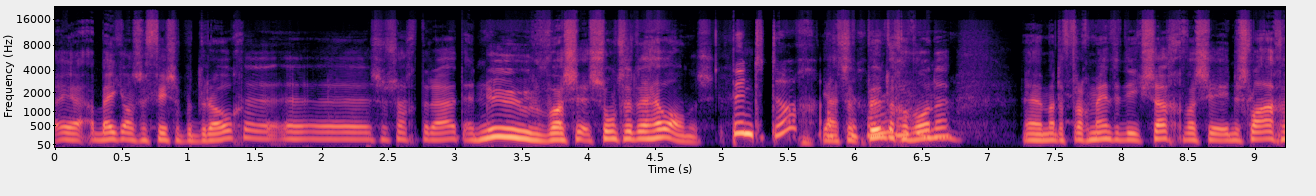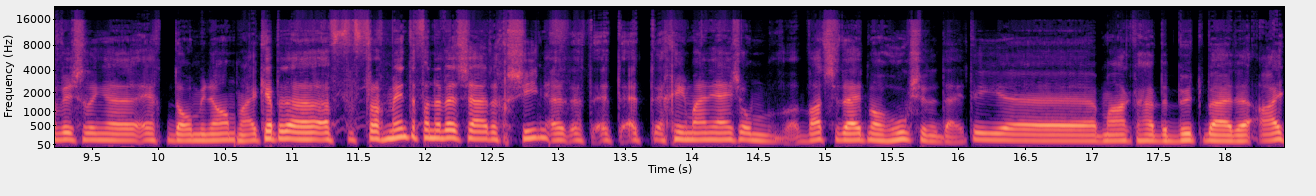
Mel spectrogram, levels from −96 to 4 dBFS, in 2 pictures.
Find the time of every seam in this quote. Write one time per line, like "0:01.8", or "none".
0:10.6
0:12.9
0:16.1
